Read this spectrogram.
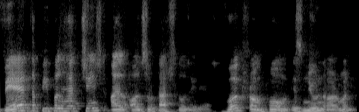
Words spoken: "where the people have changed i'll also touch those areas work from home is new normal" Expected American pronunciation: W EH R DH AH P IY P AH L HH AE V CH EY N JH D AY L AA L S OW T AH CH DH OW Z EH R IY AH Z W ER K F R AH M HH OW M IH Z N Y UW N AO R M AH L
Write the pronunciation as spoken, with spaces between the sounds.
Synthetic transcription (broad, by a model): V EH R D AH P IY P AH L HH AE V CH EY N JH D AY L AA L S OW T AH CH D OW Z EH R IY AH Z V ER K F R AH M HH OW M IH Z N Y UW N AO R M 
